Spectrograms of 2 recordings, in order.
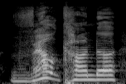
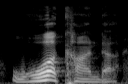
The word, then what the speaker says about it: Wakanda: Conda with a w in the game they pronounce it Val Conda V ALK Val Conda and man did that piss me off because it's not Val Conda it's what Conda it's not umbrella its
